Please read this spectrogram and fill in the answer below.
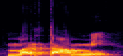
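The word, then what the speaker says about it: مرة عمي: Então esse tá marbuta, ela vira a letra T de pronúncia.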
